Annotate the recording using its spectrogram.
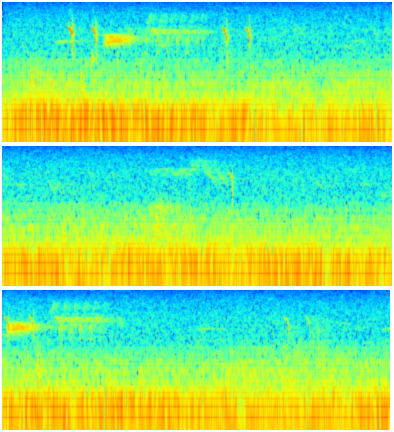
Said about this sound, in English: Start recording the juvenile birds.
